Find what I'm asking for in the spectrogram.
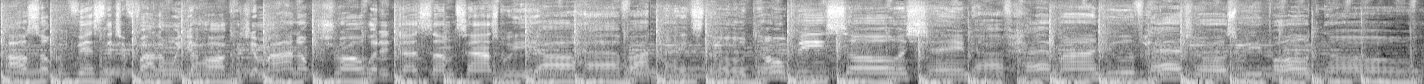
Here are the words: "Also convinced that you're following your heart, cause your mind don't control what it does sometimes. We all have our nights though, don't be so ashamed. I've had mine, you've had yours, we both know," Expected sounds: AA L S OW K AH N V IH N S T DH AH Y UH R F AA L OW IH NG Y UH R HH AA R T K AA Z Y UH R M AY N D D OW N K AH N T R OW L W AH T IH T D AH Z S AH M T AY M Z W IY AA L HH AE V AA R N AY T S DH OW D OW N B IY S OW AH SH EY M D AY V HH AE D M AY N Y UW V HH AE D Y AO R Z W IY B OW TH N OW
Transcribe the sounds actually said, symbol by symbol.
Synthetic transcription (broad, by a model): AA L S OW K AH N V IH N S DH AH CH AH R F AA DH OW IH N Y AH R HH AA R T K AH Z Y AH R M AY N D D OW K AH N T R OW L W AH T IH T D AH Z S AH M T AY M Z W IY AA L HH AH V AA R N AY T S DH OW D OW N B IY S OW AH SH EY M D AY V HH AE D M AY N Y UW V HH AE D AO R Z W IY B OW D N OW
